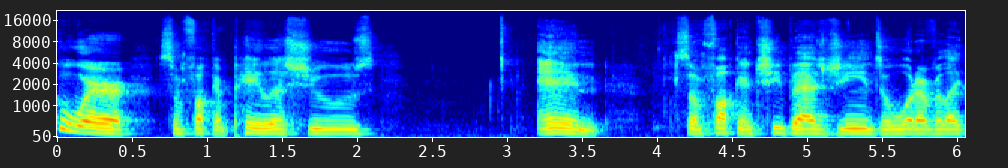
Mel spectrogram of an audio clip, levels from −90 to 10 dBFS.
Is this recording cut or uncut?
cut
